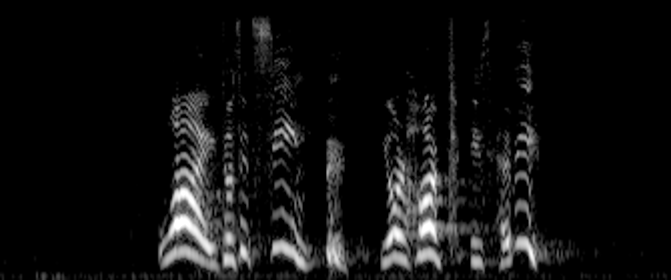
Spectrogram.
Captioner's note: clears throat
